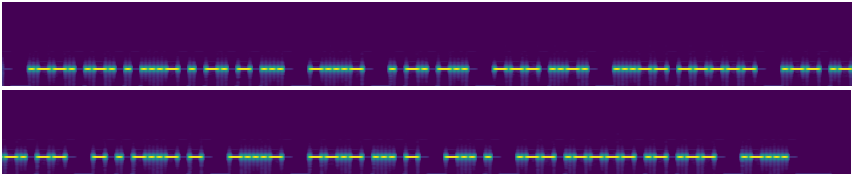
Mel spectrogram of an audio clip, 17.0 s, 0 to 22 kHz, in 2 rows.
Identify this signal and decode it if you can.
Morse code, heard as a keyed tone, about 30 wpm, 750 Hz. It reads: PREVENTS <BT> END OF 30 WPM TEXT <BT> QST DE W1AW <AS>
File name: cwa / W1AW-Level3 / 30WPM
